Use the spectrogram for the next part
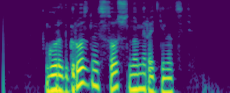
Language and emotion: Russian, neutral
